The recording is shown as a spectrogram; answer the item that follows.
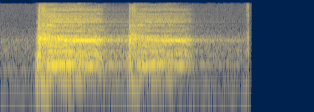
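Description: A man clearing his throat in two rasping pulses, after which the audio cuts off.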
